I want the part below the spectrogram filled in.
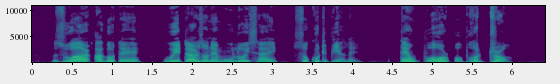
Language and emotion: Assamese, disgusted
